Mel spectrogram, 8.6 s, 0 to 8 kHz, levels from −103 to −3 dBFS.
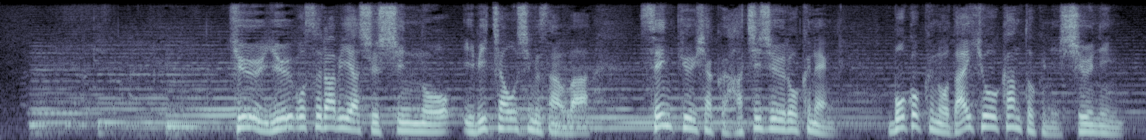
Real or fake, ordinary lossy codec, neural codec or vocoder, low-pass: fake; Opus, 64 kbps; vocoder, 44.1 kHz, 128 mel bands every 512 samples, BigVGAN v2; 7.2 kHz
